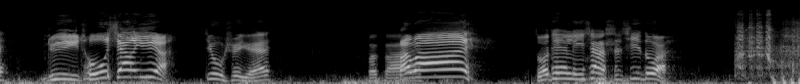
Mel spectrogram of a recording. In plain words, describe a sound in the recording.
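A young man talks cheerfully close to a microphone.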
